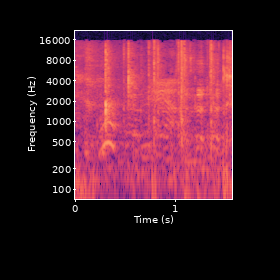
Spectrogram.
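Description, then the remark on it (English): A few sparse, scattered claps, soft and uneven, with brief voice sounds mixed in, more a faint smattering than full applause. “That was the appropriate applause.”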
